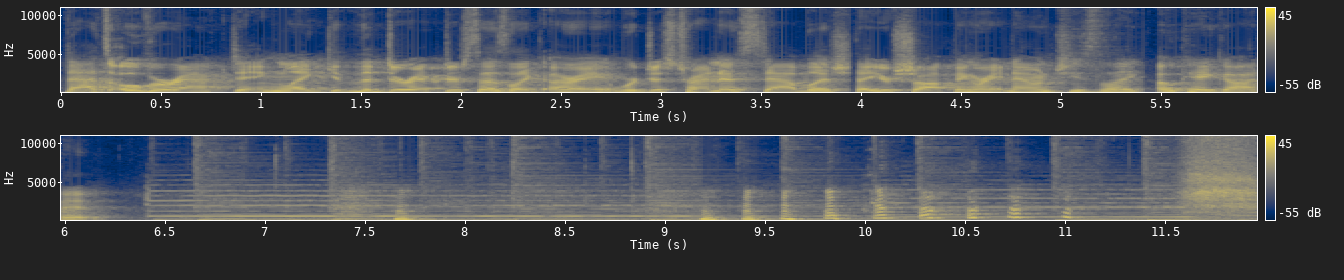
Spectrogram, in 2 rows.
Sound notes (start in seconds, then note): 6.4 upbeat instrumental music; 9.0 chuckles; 9.0 laughs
